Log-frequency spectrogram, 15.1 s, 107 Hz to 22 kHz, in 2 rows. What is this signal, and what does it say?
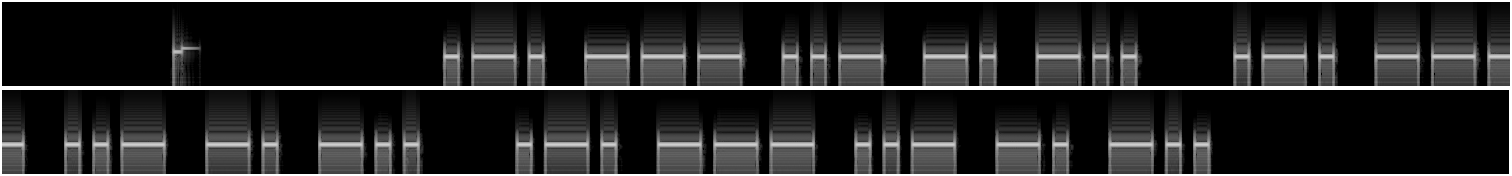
Morse code, heard as a keyed tone, about 17 wpm, 700 Hz. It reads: ROUND ROUND ROUND
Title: Top 200 Words Repeated 17wpm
